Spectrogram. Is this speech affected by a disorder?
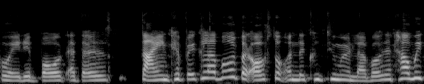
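Yes: deafness, severe; about 99% hearing loss, hearing aids worn whole life, cochlear implant candidate; uses hearing aids, relies heavily on lip reading, does not sign, not fluent in ASL.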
